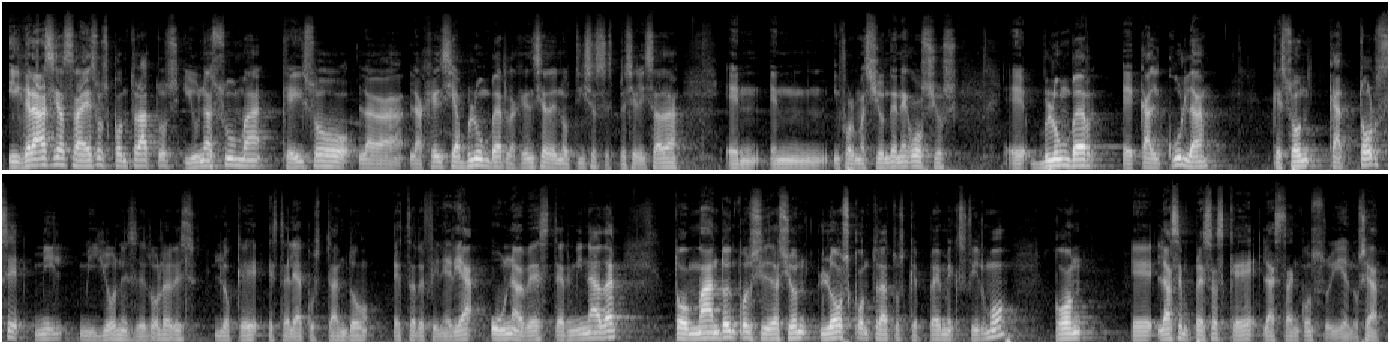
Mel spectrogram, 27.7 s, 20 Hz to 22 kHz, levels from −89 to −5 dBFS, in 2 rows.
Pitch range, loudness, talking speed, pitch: 95-130 Hz, -26 LUFS, 135 wpm, 110 Hz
